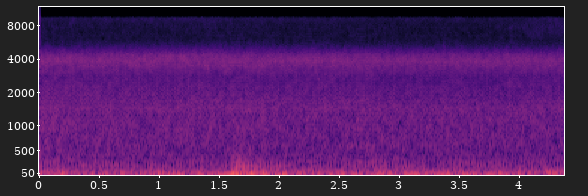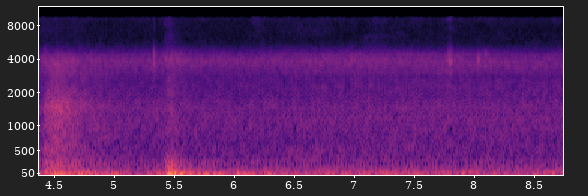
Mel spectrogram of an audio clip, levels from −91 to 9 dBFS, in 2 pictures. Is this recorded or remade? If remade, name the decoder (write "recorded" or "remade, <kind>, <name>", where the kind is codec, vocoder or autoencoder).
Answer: remade, vocoder, Vocos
